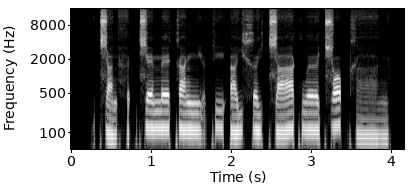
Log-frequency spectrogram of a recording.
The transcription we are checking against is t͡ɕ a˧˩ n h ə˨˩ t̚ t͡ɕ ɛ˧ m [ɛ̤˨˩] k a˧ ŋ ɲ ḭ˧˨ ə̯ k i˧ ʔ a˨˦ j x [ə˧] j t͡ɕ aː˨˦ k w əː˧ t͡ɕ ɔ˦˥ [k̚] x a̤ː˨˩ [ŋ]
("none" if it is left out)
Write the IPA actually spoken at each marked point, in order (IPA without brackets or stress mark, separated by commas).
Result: ɛ˧, ə˧, p̚, ŋ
